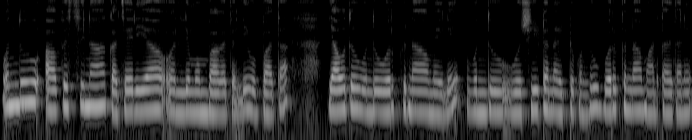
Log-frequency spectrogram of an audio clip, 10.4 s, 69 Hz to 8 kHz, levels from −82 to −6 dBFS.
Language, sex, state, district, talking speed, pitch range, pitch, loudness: Kannada, female, Karnataka, Belgaum, 105 wpm, 180-200 Hz, 185 Hz, -43 LUFS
